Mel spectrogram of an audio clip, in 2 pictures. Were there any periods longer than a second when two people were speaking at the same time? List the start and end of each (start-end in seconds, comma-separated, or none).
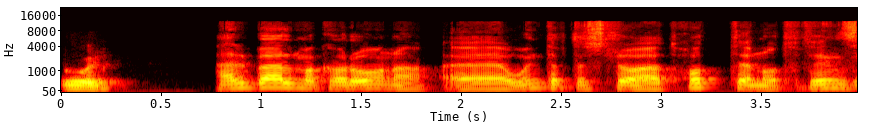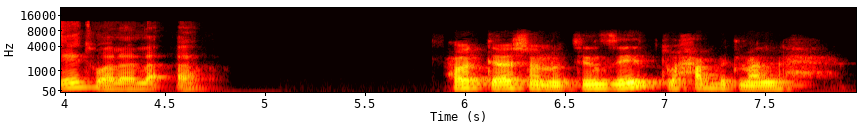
none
